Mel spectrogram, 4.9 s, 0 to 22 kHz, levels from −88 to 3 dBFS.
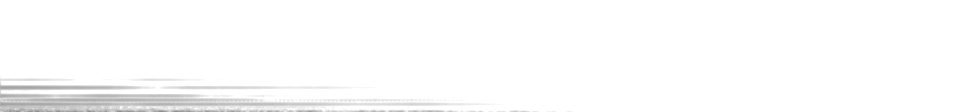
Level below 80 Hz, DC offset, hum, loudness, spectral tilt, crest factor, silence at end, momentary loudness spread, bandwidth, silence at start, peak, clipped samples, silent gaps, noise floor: -68 dBFS; under 0.1%; none; -60 LUFS; -9 dB/octave; 18 dB; 2.2 s; 11 LU; 17.5 kHz; 0 s; -42 dBFS; under 0.1%; none; -81 dBFS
